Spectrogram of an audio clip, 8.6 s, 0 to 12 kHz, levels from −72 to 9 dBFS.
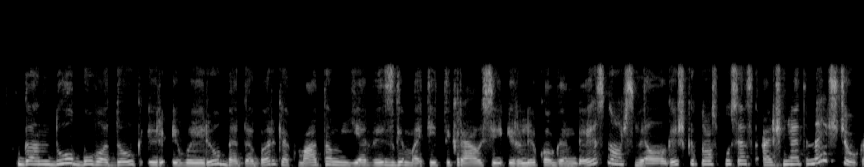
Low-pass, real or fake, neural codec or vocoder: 7.2 kHz; fake; codec, 16 kHz, 16 kbps, FreqCodec, larger model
